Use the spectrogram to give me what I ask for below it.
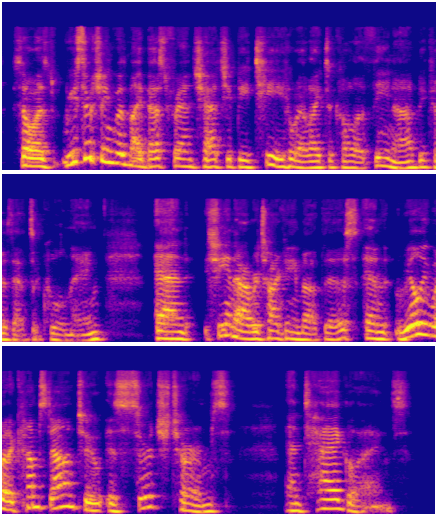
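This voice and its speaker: Somewhat breathy and fairly low in pitch, a woman talks at a moderate pace with lively intonation. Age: 70s. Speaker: LinkedIn coach. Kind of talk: interview on live stream. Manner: animated.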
